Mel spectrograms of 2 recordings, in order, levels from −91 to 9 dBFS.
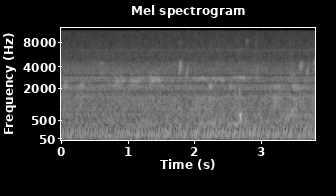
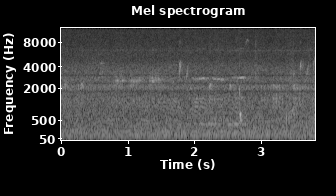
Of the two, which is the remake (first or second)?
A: first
